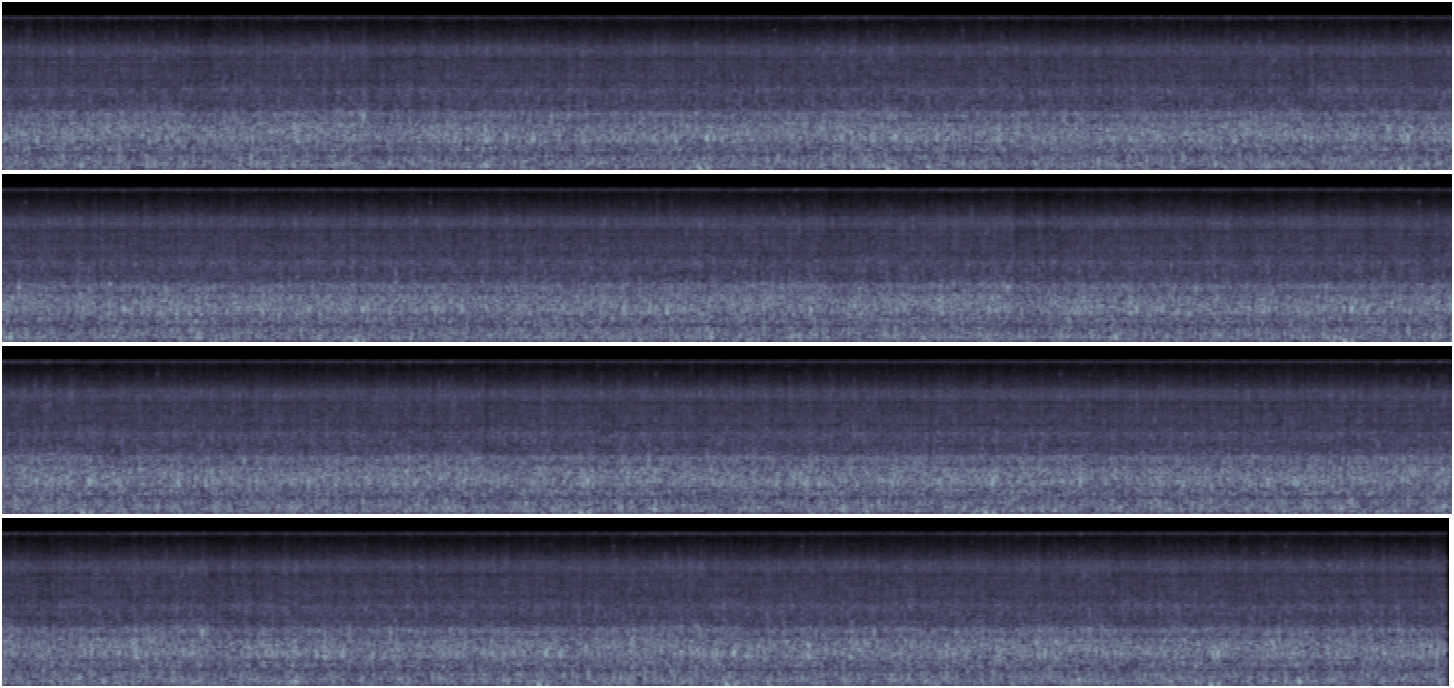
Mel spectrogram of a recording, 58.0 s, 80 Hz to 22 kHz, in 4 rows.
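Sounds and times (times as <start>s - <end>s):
stream water rushing: 0.0s - 57.9s.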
